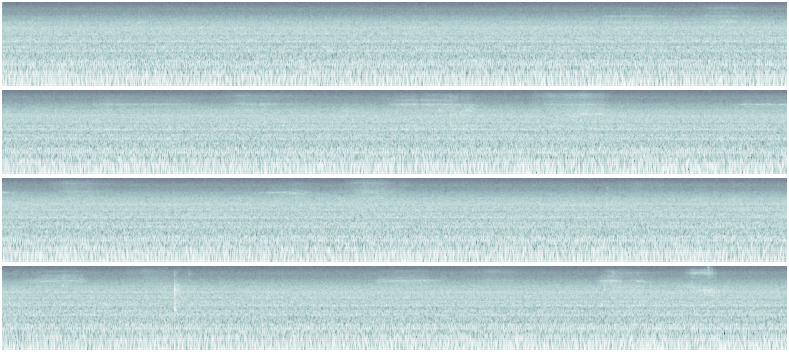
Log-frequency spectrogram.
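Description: Steady low rumble with a constant, unchanging hum, like a running machine or motor.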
